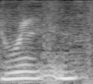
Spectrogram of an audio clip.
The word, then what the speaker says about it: Rene: Oh, my name's Rene. Rhymes with clean.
